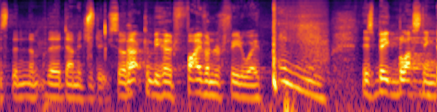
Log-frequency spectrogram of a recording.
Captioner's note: boom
